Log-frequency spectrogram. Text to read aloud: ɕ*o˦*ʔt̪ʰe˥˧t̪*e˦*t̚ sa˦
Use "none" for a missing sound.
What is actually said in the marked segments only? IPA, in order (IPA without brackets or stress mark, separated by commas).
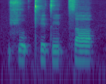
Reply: o˦, ẽ˦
